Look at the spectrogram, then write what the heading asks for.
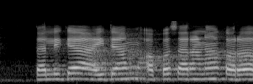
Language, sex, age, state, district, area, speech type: Odia, female, 30-45, Odisha, Nayagarh, rural, read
